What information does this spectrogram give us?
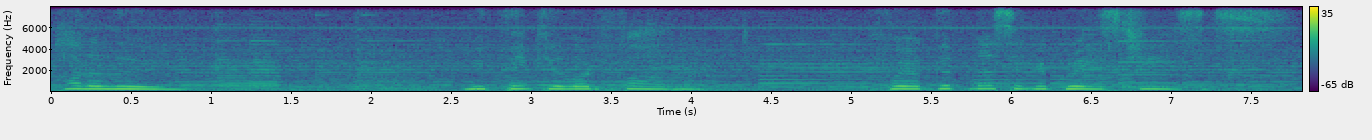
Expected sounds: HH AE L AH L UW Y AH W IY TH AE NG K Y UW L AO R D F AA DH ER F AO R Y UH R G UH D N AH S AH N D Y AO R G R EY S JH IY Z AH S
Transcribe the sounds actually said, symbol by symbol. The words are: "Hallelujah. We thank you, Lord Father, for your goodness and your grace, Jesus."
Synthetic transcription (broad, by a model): HH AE L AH L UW Y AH W IY TH AE NG K Y UW L AO R D F AA DH ER F AO R Y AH R G UH D N AH S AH N Y AO R G R EY S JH IY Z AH S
